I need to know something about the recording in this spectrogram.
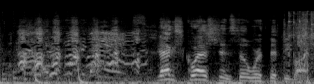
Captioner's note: chatter & laughing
